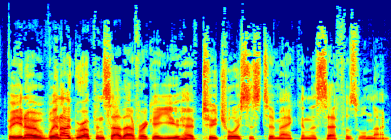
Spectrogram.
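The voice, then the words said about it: Mixed South African and Australian accent. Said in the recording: “I grew up in South Africa. You'll hear my accent go like this because I also grew up in Australia”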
